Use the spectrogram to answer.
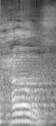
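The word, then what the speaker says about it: الحرث: Kalau waqaf di situ wala tasqil harth.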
